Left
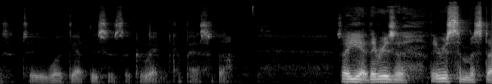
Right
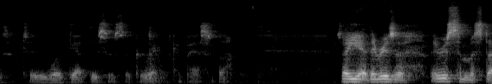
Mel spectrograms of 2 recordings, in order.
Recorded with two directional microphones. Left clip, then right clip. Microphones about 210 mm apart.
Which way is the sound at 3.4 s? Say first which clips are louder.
Left 5 dB; 45° left (ahead or behind).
